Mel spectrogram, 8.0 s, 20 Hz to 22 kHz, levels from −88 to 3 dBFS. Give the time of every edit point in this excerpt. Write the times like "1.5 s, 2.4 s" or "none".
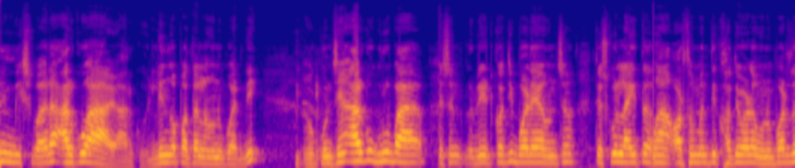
4.4 s, 6.5 s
